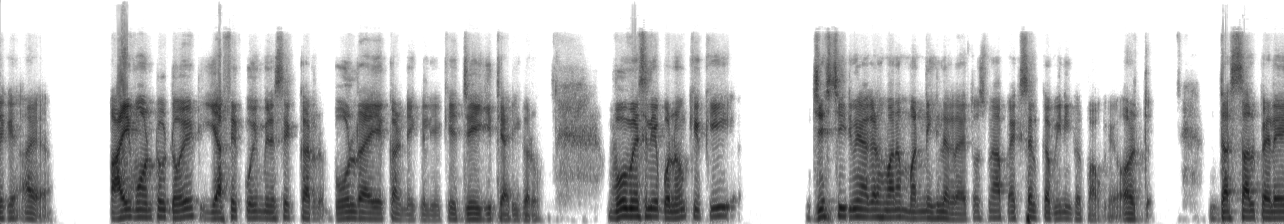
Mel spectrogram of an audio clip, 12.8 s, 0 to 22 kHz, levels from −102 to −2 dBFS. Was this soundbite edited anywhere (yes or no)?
no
